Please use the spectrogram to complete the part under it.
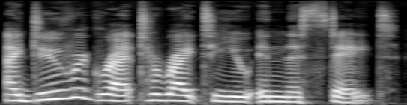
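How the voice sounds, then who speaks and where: A woman's voice: mid-range voice, lively intonation, moderate pace, clear, resonant tone, no room sound, natural voice. A young woman's mid-range voice in a clean, dry studio sound, an actress as an amateur sleuth in an adventure game. She is curious and self-assured, with a dry, questioning delivery. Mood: thoughtful. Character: curious, confident young female amateur detective. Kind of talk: video game dialogue.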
